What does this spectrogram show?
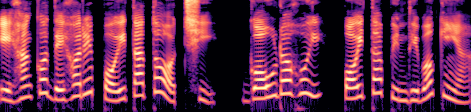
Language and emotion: Odia, neutral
